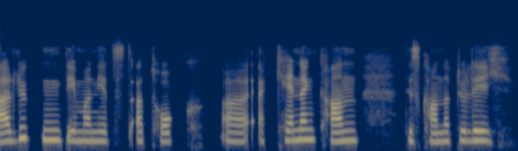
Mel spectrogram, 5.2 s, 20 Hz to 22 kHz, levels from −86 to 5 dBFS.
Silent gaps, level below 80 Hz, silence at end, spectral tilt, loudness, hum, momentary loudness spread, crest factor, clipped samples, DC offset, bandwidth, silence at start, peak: none; -74 dBFS; 0.15 s; -4 dB/octave; -30 LUFS; none; 10 LU; 22 dB; under 0.1%; under 0.1%; 8.4 kHz; 0 s; -8 dBFS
